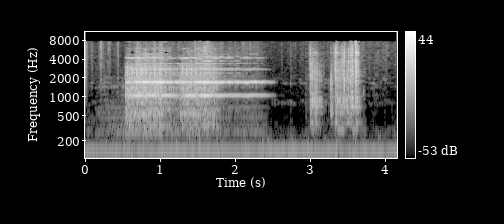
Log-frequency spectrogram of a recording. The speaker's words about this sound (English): On the way back to the apartment, Ed had to call into his office. Just as we got in the door, the phone rang.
